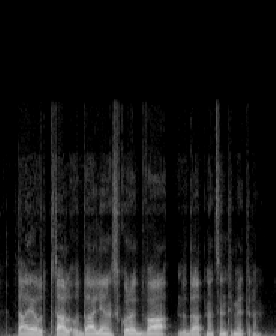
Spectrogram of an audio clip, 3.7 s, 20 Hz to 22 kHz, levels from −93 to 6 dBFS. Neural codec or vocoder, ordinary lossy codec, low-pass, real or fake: vocoder, 44.1 kHz, 128 mel bands every 256 samples, BigVGAN v2; Opus, 24 kbps; 14.4 kHz; fake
